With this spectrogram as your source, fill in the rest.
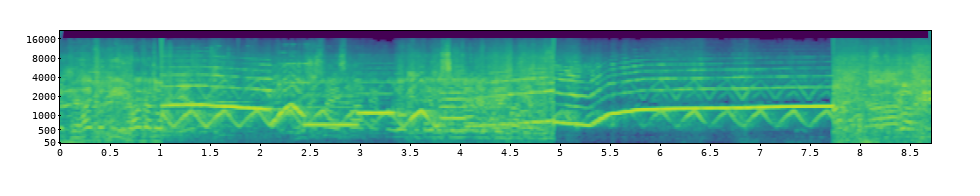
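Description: An emergency siren wails loudly and rises and falls.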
